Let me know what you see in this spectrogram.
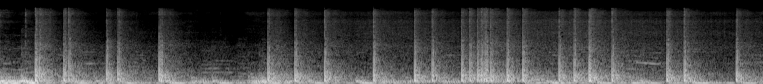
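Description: Aerial fireworks bursting in a rapid, irregular string of bangs and crackles, over loud music.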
